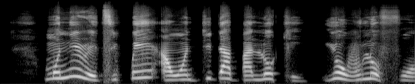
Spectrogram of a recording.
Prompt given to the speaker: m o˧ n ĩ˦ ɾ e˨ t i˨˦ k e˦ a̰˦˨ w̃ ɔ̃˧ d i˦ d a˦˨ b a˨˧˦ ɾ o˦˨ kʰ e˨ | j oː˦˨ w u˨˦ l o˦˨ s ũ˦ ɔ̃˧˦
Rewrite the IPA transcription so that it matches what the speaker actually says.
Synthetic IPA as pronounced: m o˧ n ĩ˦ ɾ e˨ t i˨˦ k͡p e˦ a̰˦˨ w̃ ɔ̃˧ d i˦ d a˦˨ b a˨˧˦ l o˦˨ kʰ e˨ | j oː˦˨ w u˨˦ l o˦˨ f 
